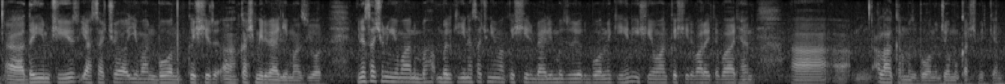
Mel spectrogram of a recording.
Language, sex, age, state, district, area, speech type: Kashmiri, male, 30-45, Jammu and Kashmir, Srinagar, urban, spontaneous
